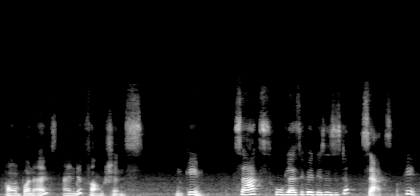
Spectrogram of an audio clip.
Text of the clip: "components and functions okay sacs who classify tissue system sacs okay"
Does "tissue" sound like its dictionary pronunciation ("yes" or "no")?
no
